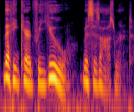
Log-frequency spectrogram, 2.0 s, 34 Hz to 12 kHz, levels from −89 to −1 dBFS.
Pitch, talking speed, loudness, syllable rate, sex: 155 Hz, 210 wpm, -20 LUFS, 5.2 syllables/s, female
